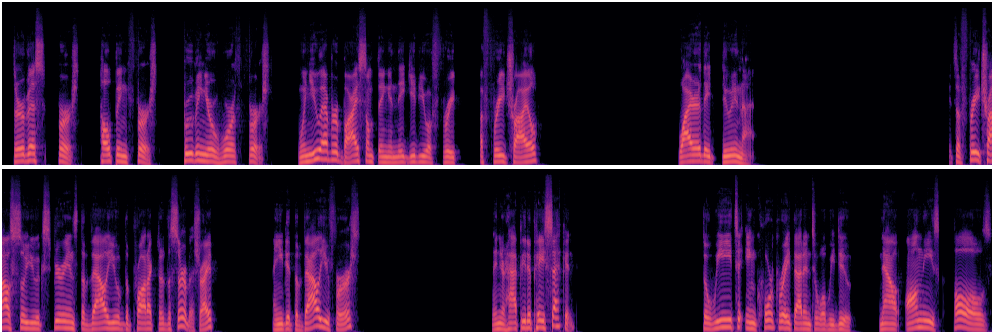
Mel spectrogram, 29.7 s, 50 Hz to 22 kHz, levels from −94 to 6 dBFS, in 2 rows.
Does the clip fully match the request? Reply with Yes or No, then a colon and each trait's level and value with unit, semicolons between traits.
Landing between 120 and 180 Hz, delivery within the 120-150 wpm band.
Yes: medium, 140 Hz; average, 140 wpm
